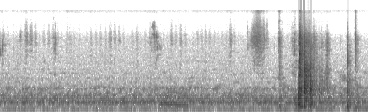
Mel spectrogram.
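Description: A pan of ramen with chicken, corn, beans and onions simmering on a stove: a steady low hum with faint scattered ticks. About six seconds in there is a loud, short scrape and clatter, and a small click about a second later.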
